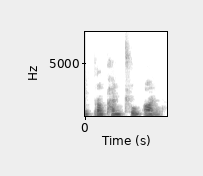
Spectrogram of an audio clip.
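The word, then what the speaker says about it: propan-2-one: or rather one but pronunciation of this one is like when you say you switch something on. So it's going to be propan to on.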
